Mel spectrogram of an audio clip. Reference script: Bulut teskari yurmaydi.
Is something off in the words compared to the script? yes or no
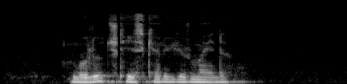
no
